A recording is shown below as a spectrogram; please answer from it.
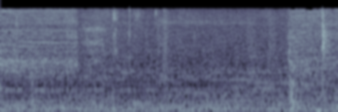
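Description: Cordless drill-driver running steadily with a motor whine as it backs out screws from sheet-metal panels, with a click near each end.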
